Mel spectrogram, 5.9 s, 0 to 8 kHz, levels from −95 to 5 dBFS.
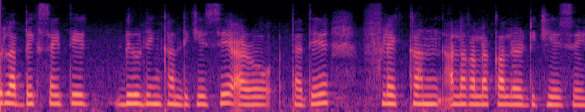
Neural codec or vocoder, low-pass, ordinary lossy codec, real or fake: codec, 16 kHz, 16 kbps, FreqCodec, smaller model; 7.2 kHz; MP3, 48 kbps; fake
